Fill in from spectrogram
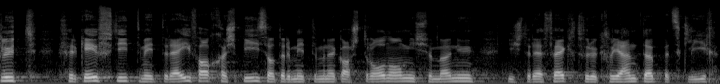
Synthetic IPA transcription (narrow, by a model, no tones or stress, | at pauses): lyt̪ | fəɾɡ̥ɪft̪it̪mɪt̚dəɾɛjfɑχːəʃpiːsɔd̪əɾmɪt̪əmənəɡ̥ɑʃt̪ɾonoːmiʃəmœny | ɪʃd̥əɾɛfɛkχtfʏɾəkχliænt̪œpːət͡sɡ̥liːχə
